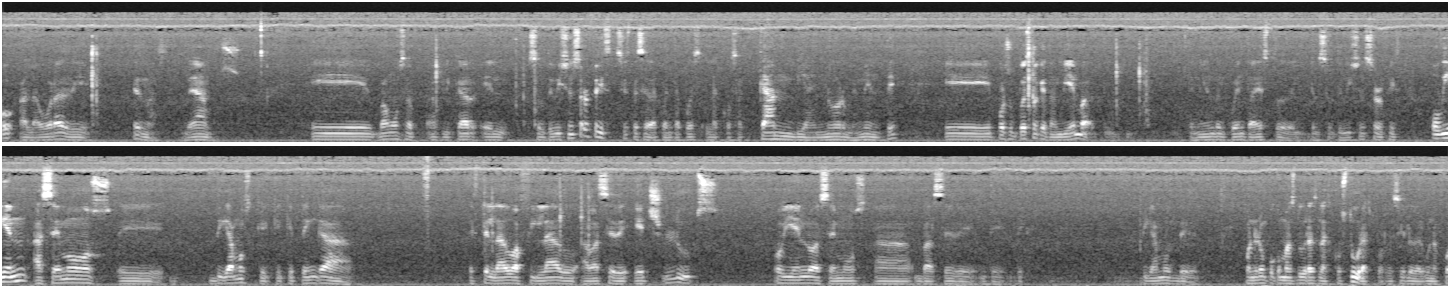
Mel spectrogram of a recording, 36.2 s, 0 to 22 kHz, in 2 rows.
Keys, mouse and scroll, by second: 0.2 Tab, 1.9 z, 7.1 ctrl+2, 13.5 Tab, 14.9 ctrl+r, 15.4 ctrl+click, 24.8 Escape, 26.0 ctrl+z.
